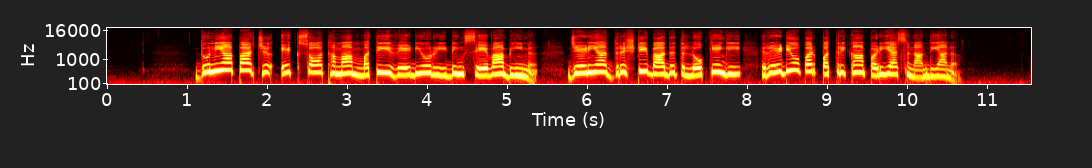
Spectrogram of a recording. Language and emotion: Dogri, neutral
